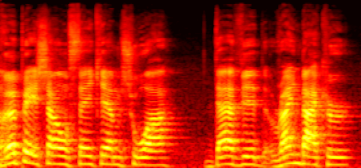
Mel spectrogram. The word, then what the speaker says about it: Reinbacher: au cinquième choix David Ryan Baker prononcé David rainbower comme Schumacher le conducteur de F1 c'est comme ça que l'on doit le prononcer rien une barrière on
